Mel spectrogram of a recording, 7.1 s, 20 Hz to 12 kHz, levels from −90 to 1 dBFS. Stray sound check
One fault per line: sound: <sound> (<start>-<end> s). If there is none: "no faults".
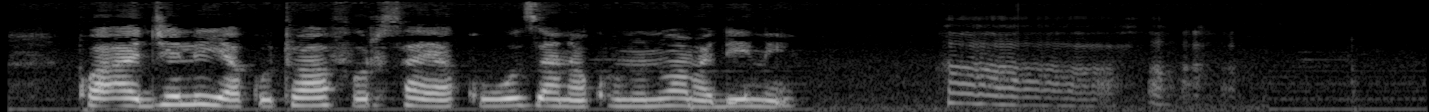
sound: laugh (4.7-6.2 s)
